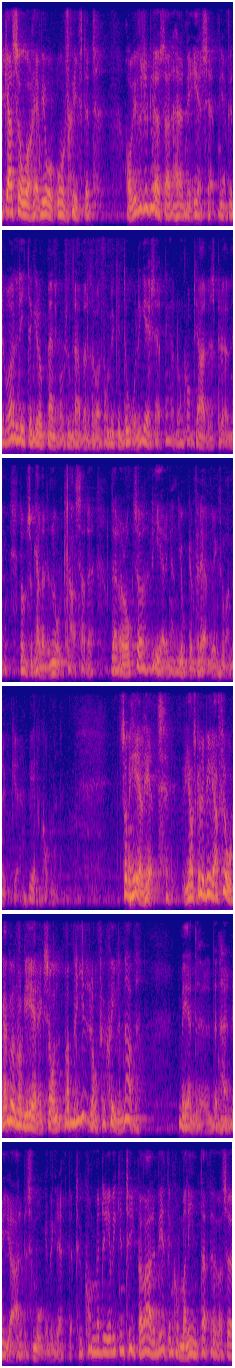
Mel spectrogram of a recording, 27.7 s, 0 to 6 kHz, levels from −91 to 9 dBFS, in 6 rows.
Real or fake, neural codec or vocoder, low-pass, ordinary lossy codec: real; none; 5.4 kHz; AAC, 48 kbps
